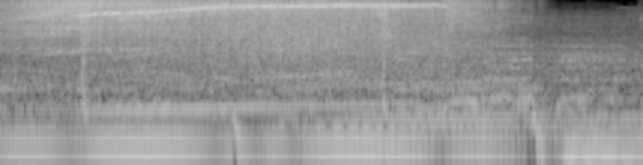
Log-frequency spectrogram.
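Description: Toyota Chaser drift car driving at speed, its engine note climbing steadily under acceleration with a faint high whistle rising alongside, over a loud rush of wind and road noise.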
